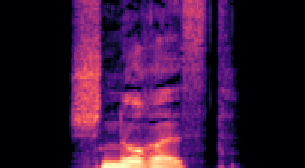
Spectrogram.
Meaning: second-person singular subjunctive I of schnurren
- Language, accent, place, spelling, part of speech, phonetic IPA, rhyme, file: German, Germany, Berlin, schnurrest, verb, [ˈʃnʊʁəst], -ʊʁəst, De-schnurrest.ogg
